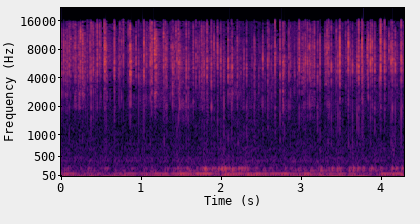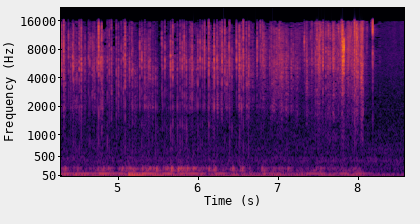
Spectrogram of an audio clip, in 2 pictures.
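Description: Long acrylic nails on both hands rapidly tap and scratch a large, solid chunk of pink Himalayan salt. The result is a dense, fast stream of bright, crisp clicks and scrapes over a steady low hum. The activity stops with a sharp final tick just before the end, and the sound drops off quickly.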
